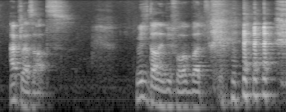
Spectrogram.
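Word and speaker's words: Aclazotz: Hey, how do you pronounce it? Aklathos. Aklathos.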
